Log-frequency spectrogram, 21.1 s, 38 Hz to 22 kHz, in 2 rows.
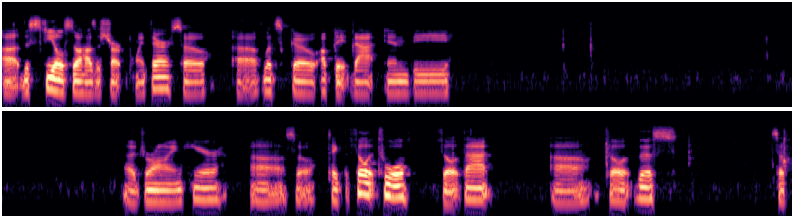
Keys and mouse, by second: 2.0 click, 4.6 middle click, 7.6 middle click, 9.4 click, 10.6 click, 13.0 click, 14.6 click, 16.7 middle click, 18.2 click, 19.8 Escape, 20.4 click, 20.9 shift+r.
